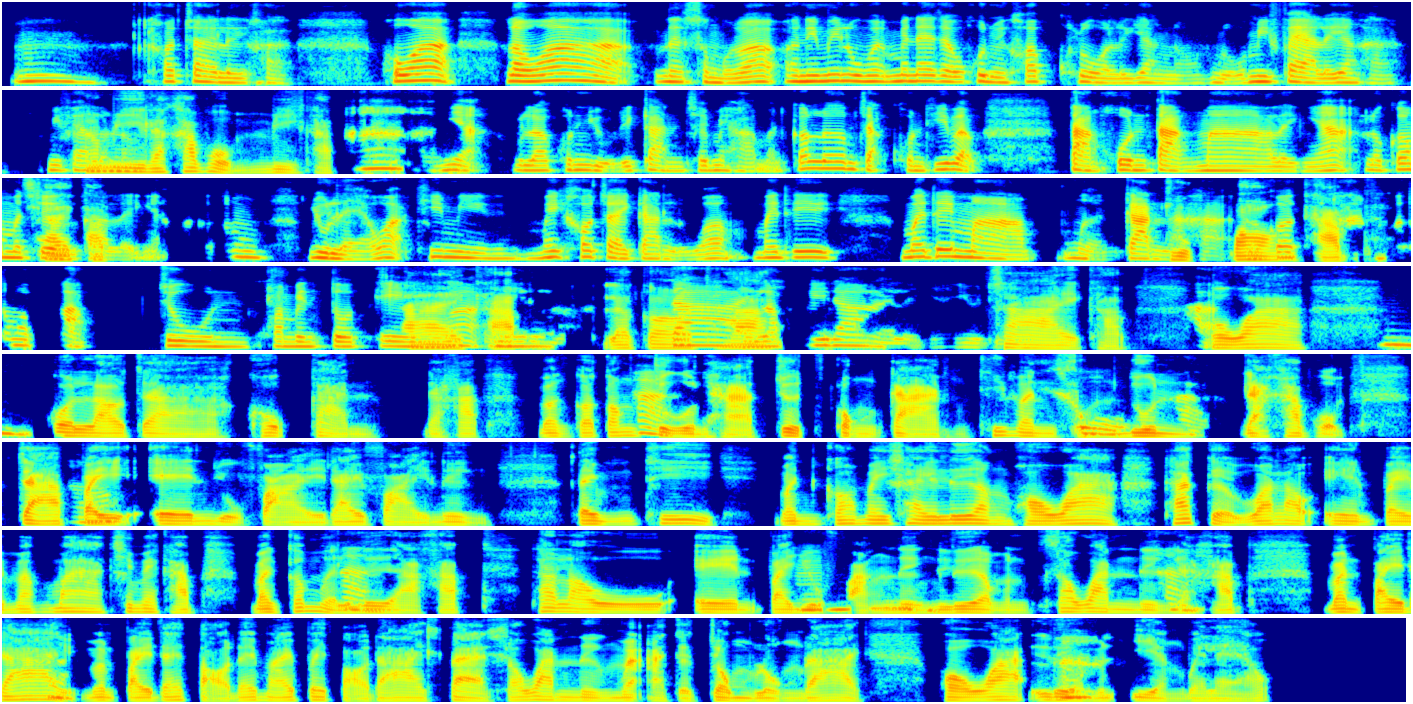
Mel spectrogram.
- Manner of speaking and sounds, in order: other background noise; tapping; stressed: "สมดุล"
- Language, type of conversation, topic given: Thai, unstructured, คุณแสดงความเป็นตัวเองในชีวิตประจำวันอย่างไร?
- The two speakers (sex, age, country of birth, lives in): female, 30-34, Thailand, United States; male, 45-49, Thailand, Thailand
